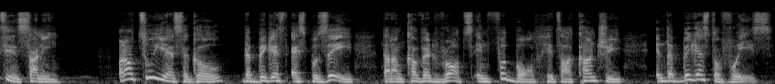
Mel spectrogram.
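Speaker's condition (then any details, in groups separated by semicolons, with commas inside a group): No condition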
